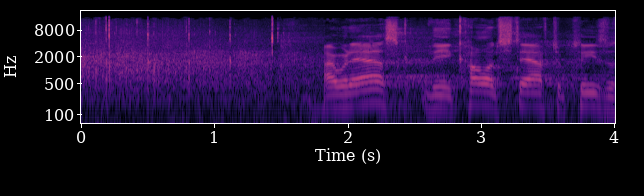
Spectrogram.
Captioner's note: cheers and applause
